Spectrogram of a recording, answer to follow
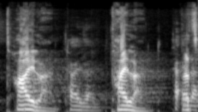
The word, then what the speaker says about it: Thailand: it's Thailand it's not Thailand I know there's a h but it's Thailand Thailand Thailand that's how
